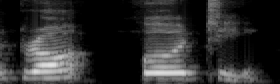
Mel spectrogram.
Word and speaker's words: property: Here the property. So it has two syllables again, where the pro is stressed and the perty is less stressed.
